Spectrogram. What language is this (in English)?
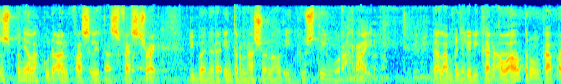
Indonesian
